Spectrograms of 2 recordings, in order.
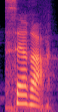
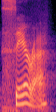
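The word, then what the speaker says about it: שרה: makes the word sarah serra notice that the second syllable in both of these hebrew words is the syllable which is to be accented we don't say sarah we say let's go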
